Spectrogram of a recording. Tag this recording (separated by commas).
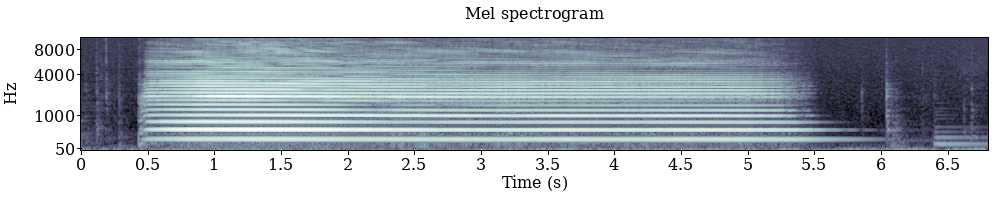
Bowed string instrument, Musical instrument, Music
